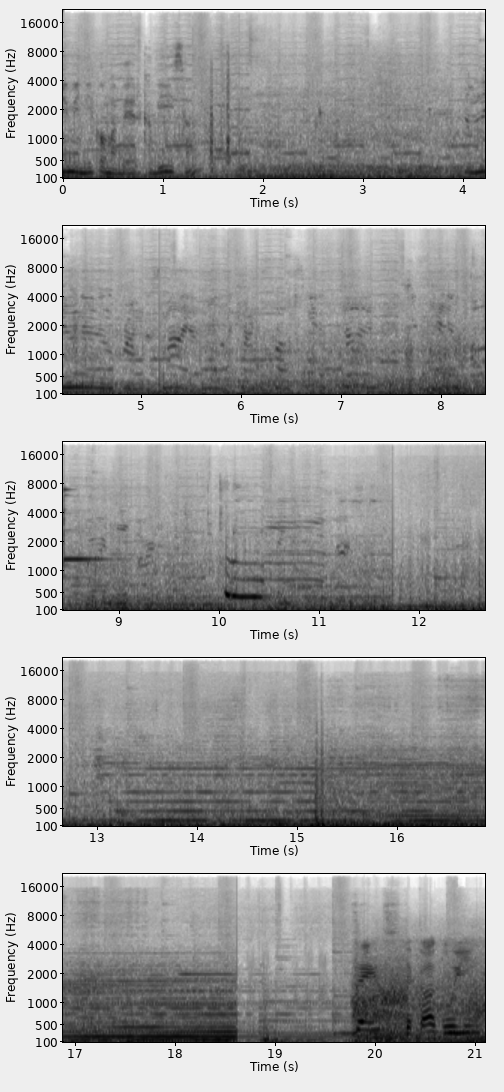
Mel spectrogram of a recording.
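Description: A safari vehicle drives through Hell's Gate National Park with a loud, constant engine and road rumble. People talk over it, and the engine tone shifts in the second half.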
